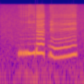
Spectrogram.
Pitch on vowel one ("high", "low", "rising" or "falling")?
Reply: high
